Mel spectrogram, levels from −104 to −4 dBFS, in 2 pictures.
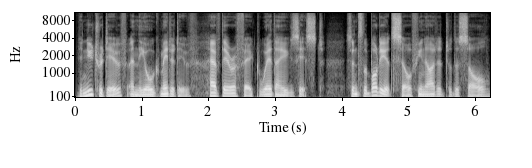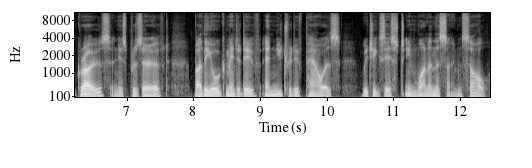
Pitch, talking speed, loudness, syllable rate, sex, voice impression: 100 Hz, 180 wpm, -20 LUFS, 5.8 syllables/s, male, masculine, adult-like, slightly hard, fluent, cool, intellectual, sincere, calm, slightly strict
